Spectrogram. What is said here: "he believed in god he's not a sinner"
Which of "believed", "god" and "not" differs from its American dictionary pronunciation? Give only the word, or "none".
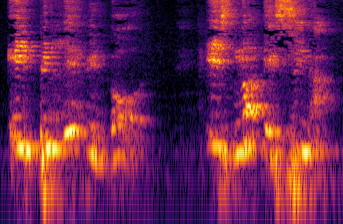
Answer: believed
